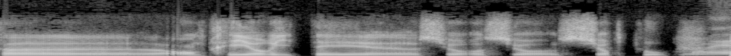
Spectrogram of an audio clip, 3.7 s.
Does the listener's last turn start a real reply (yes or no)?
yes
